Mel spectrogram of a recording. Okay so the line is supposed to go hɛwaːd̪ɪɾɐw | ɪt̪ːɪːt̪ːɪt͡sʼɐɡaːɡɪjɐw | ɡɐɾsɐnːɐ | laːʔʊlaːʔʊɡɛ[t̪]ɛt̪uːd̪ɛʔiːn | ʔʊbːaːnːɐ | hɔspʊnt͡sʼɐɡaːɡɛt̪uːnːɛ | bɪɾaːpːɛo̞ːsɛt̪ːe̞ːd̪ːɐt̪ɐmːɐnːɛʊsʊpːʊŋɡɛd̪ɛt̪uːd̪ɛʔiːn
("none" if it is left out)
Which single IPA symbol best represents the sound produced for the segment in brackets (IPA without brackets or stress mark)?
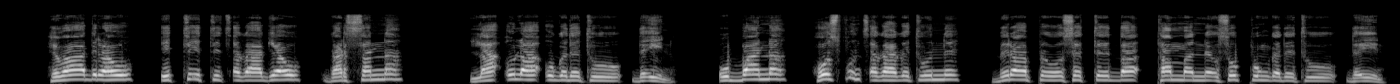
d̪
